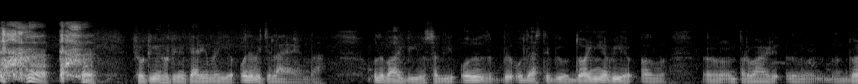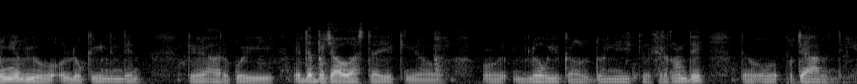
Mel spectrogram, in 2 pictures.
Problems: none marked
